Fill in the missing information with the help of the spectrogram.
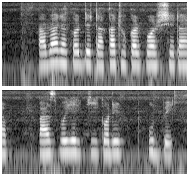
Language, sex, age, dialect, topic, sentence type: Bengali, female, 25-30, Rajbangshi, banking, question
